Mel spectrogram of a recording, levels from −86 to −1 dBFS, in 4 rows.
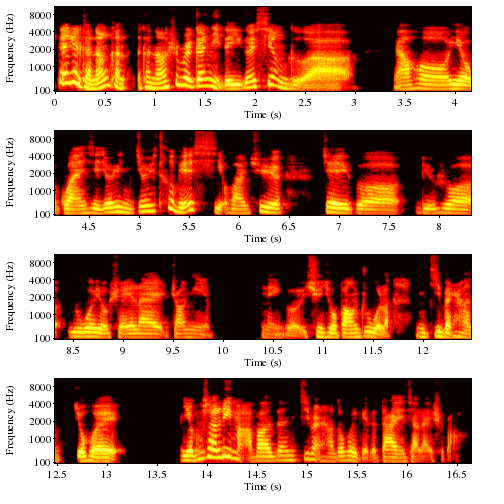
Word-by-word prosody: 但 370 -1 +6
是 375 -5 +7
可 - - +5
能 255 +3 +4
可 245 -3 +2 0.2
可 200 0 +1
能 185 +4 +3
是 330 - -2
不 295 - +1
是 255 - +8
跟 265 0 +5
你 225 - +1
的 155 - +3
一 160 0 +4
个 230 +4 +2
性 240 - 0
格 165 - -2
啊， 100 - +1 0.4
然 150 - 0
后 160 -3 0
也 165 - +3
有 145 -3 +3
关 150 -1 0
系。 155 -2 -3
就 170 +2 +1
是 195 - 0
你 165 -4 -5
就 200 +5 -3
是 220 - -2
特 - - -5
别 180 +8 +2
喜 165 - -7
欢 145 -3 -5
去 175 -3 0 0.4
这 170 -4 +4
个， 140 -3 -2
比 160 - -7
如 150 0 -5
说， 155 -3 -2
如 165 -1 -4
果 165 -1 +3
有 145 -2 0
谁 145 -1 -3
来 140 -1 -2
找 140 0 -6
你， 140 -2 -12 0.5
那 - - -12
个 - - -8
寻 165 -2 -2
求 155 -2 0
帮 150 0 +1
助 175 -2 0
了， - - -4 0.2
你 155 -2 -8
基 180 - -1
本 - - +3
上 145 -5 -6
就 165 - +3
会 285 - +5 0.6
也 180 +1 +4
不 210 +7 -4
算 290 -1 +5
立 315 -2 +5
马 240 - -2
吧， 160 -1 +2
但 175 +2 -7
基 220 +4 -9
本 215 - -4
上 145 -1 -10
都 165 - -3
会 170 -2 -2
给 - - -9
他 - - -10
答 145 -1 -1
应 140 - -7
下 - - -6
来， - - -10
是 - - -11
吧？ - - -15
165 Hz, 285 characters per minute, -22 LUFS, 150-195 Hz, 0.6 s, 是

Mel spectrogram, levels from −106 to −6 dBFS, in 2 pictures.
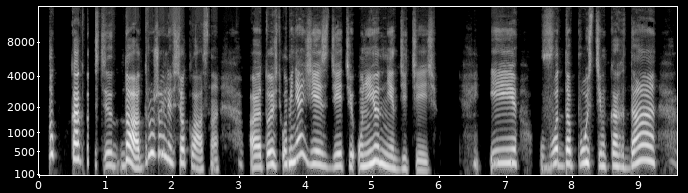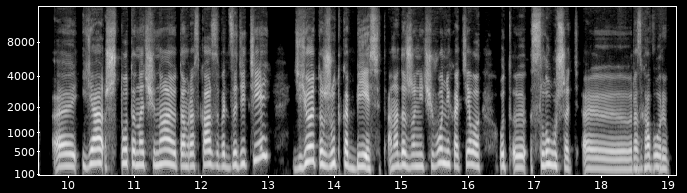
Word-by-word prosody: ну, 445 - +1 0.2
как, 345 -2 +5
то 300 - -10
есть, 240 -1 -5
да, 230 - +7
дружили, 440 - -1
всё 275 0 -2
классно. 180 -6 -5 0.5
А, 210 +1 +3
то 235 +4 +1
есть 245 -3 +1
у 255 - 0
меня 295 +9 +4
есть 255 - -1
дети, 220 +1 -3
у 220 - -3
неё 275 +7 +4
нет 215 -9 +1
детей. 160 -3 -9 0.8
И 275 +1 +1 0.3
вот, 225 +6 -2
допустим, 260 -2 0
когда, 250 +9 +1 0.6
э, 220 +1 +2
я 275 +4 +5
что-то 270 -1 +1
начинаю 245 +1 +1
там 225 -1 -1
рассказывать 230 -1 -1
за 245 - 0
детей, 330 - -1 0.4
её 200 +11 +1
это 300 -5 +4
жутко 245 +1 +1
бесит, 195 -4 0
она 220 +4 -2
даже 230 -2 0
ничего 225 +4 -2
не 265 -2 +1
хотела 225 +1 0 0.3
вот, 225 - -3
э, 205 0 +1
слушать, 225 -3 0
э, 175 -2 -3
разговоры 200 +1 -2
230 Hz, 140 wpm, -24 LUFS, 205-270 Hz, 0.8 s, да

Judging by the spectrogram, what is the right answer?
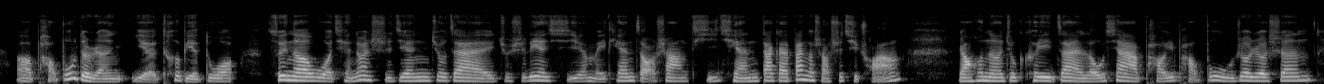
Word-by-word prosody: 呃， - - 0
跑 - - -4
步 250 +5 +1
的 185 -7 +5
人 135 -2 -1
也 355 - -1
特 200 - -5
别 130 -2 -1
多。 145 -1 -2 0.3
所 205 - +1
以 205 - +6
呢， 180 -3 +7
我 160 -4 +1
前 160 +1 -5
段 205 +5 +1
时 170 -6 -8
间 170 +1 0
就 175 0 -2
在 155 -5 +2
就 160 +3 -11
是 160 0 -8
练 185 0 +3
习 160 -4 -6
每 135 -4 -5
天 170 +6 -2
早 175 - 0
上 155 -2 -1
提 160 - -8
前 160 -3 -2
大 175 0 +3
概 165 -1 +2
半 220 +3 +3
个 190 - +1
小 190 - -3
时 160 +5 -7
起 170 - -7
床。 190 +7 -1 0.5
然 155 -1 +5
后 180 +3 0
呢， 165 -2 +3
就 170 +1 -1
可 175 +2 -3
以 170 -1 +5
在 165 -4 +2
楼 140 +1 0
下 165 -2 +3
跑 145 0 -4
一 170 - -1
跑 170 - -5
步， 185 -5 -2
热 180 +4 +1
热 170 -1 +4
身， 180 +3 0
170 Hz, 240 characters per minute, -25 LUFS, 150-180 Hz, 0.5 s, 呢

